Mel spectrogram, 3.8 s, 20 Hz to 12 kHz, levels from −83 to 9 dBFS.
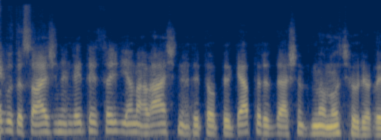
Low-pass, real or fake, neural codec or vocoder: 10.8 kHz; fake; codec, 16 kHz in and 24 kHz out, 0.6 kbps, FocalCodec, streaming, 2048 codes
